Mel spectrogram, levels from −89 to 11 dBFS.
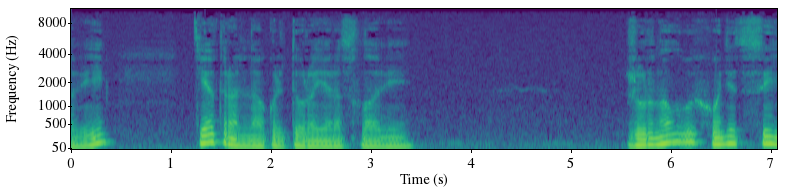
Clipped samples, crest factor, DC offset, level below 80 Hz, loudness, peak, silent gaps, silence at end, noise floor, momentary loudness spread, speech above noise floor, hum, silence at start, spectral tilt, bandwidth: under 0.1%; 16 dB; under 0.1%; -26 dBFS; -16 LUFS; 0 dBFS; none; 0 s; -47 dBFS; 10 LU; 33 dB; none; 0 s; -7.5 dB/octave; 9.6 kHz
